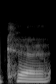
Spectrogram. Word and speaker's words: Kerr: that all of the male line in the Kerr family, or Kerr family to pronounce their name correctly, had inherited a gene which caused them to be left-handed.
